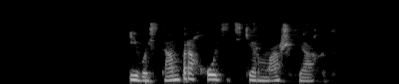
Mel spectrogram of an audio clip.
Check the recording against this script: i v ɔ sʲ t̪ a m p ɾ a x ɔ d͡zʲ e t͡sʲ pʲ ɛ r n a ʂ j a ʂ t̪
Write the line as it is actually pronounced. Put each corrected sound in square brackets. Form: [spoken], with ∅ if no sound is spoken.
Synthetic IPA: i v ɔ sʲ t̪ a m p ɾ a x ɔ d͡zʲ [i] t͡sʲ [kʲ] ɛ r [m] a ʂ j a [x] t̪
